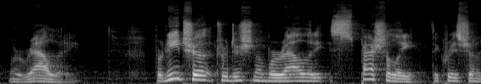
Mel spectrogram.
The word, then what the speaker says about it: Nietzsche: In the 19th century, a Musterchoid German named Friedrich Nietzsche, that's right, that's how you pronounce his name, was very critical of many groups in society, like psychologists, scientists, religious people, and so on.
